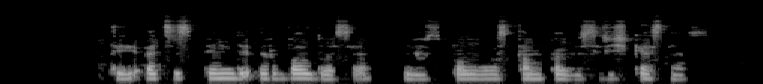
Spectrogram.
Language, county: Lithuanian, Vilnius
